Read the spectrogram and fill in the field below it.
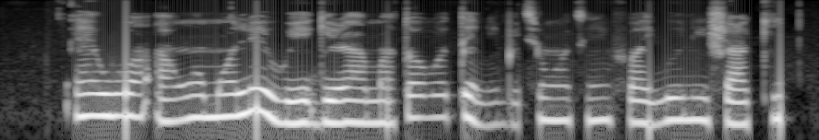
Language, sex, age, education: Yoruba, female, 15-29, tertiary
